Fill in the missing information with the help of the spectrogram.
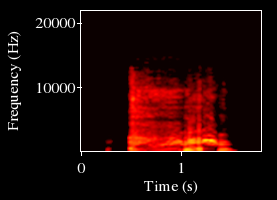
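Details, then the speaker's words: Adult male streamer says he is still coughing, possibly wheezing, during a game stream; cough. "as you can hear I'm still coughing perhaps even wheezing if you're so inclin"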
